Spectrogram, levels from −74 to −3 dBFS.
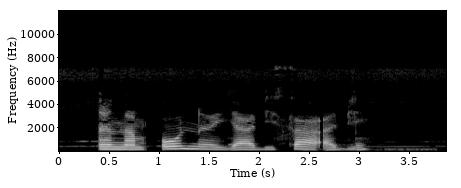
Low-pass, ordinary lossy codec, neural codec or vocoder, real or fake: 7.2 kHz; MP3, 32 kbps; none; real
